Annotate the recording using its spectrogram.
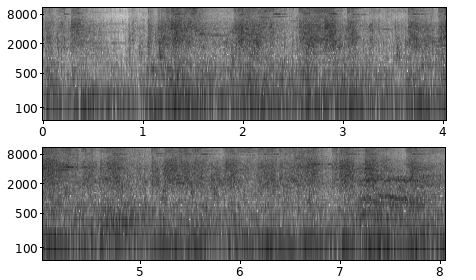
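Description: Game spells burst and crackle.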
